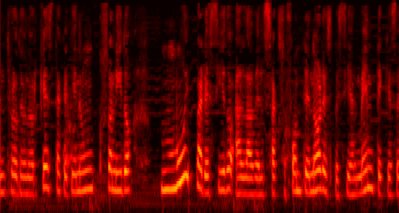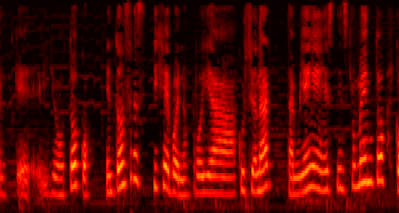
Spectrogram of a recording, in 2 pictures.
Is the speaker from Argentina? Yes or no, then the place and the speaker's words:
no; Ecuador; nos vamos a dar a conocer como saxofonistas ecuatorianos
